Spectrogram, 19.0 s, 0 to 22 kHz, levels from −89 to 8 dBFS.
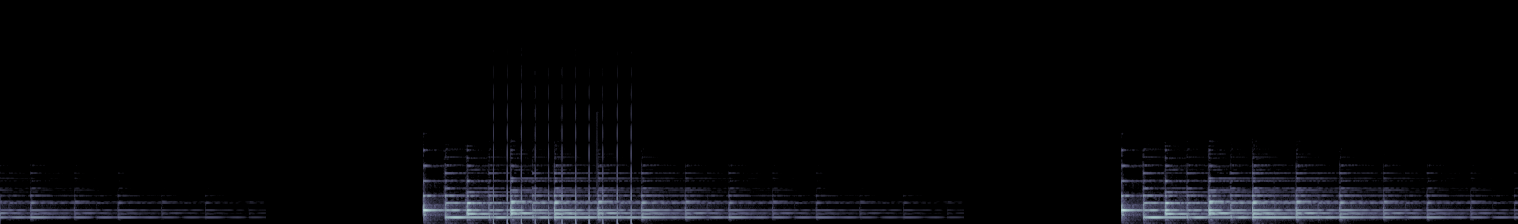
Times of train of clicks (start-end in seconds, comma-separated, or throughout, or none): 6.16-7.89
